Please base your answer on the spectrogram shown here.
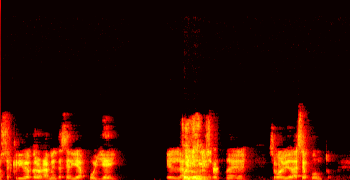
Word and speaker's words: Poyais: yo estoy pronunciando por Jason porque es como se escribe pero realmente sería poyey se me olvidó ese punto vemos también un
